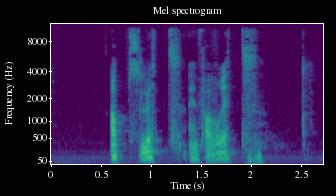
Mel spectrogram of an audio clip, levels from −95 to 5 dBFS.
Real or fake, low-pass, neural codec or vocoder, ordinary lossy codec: real; 10.8 kHz; none; AAC, 64 kbps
